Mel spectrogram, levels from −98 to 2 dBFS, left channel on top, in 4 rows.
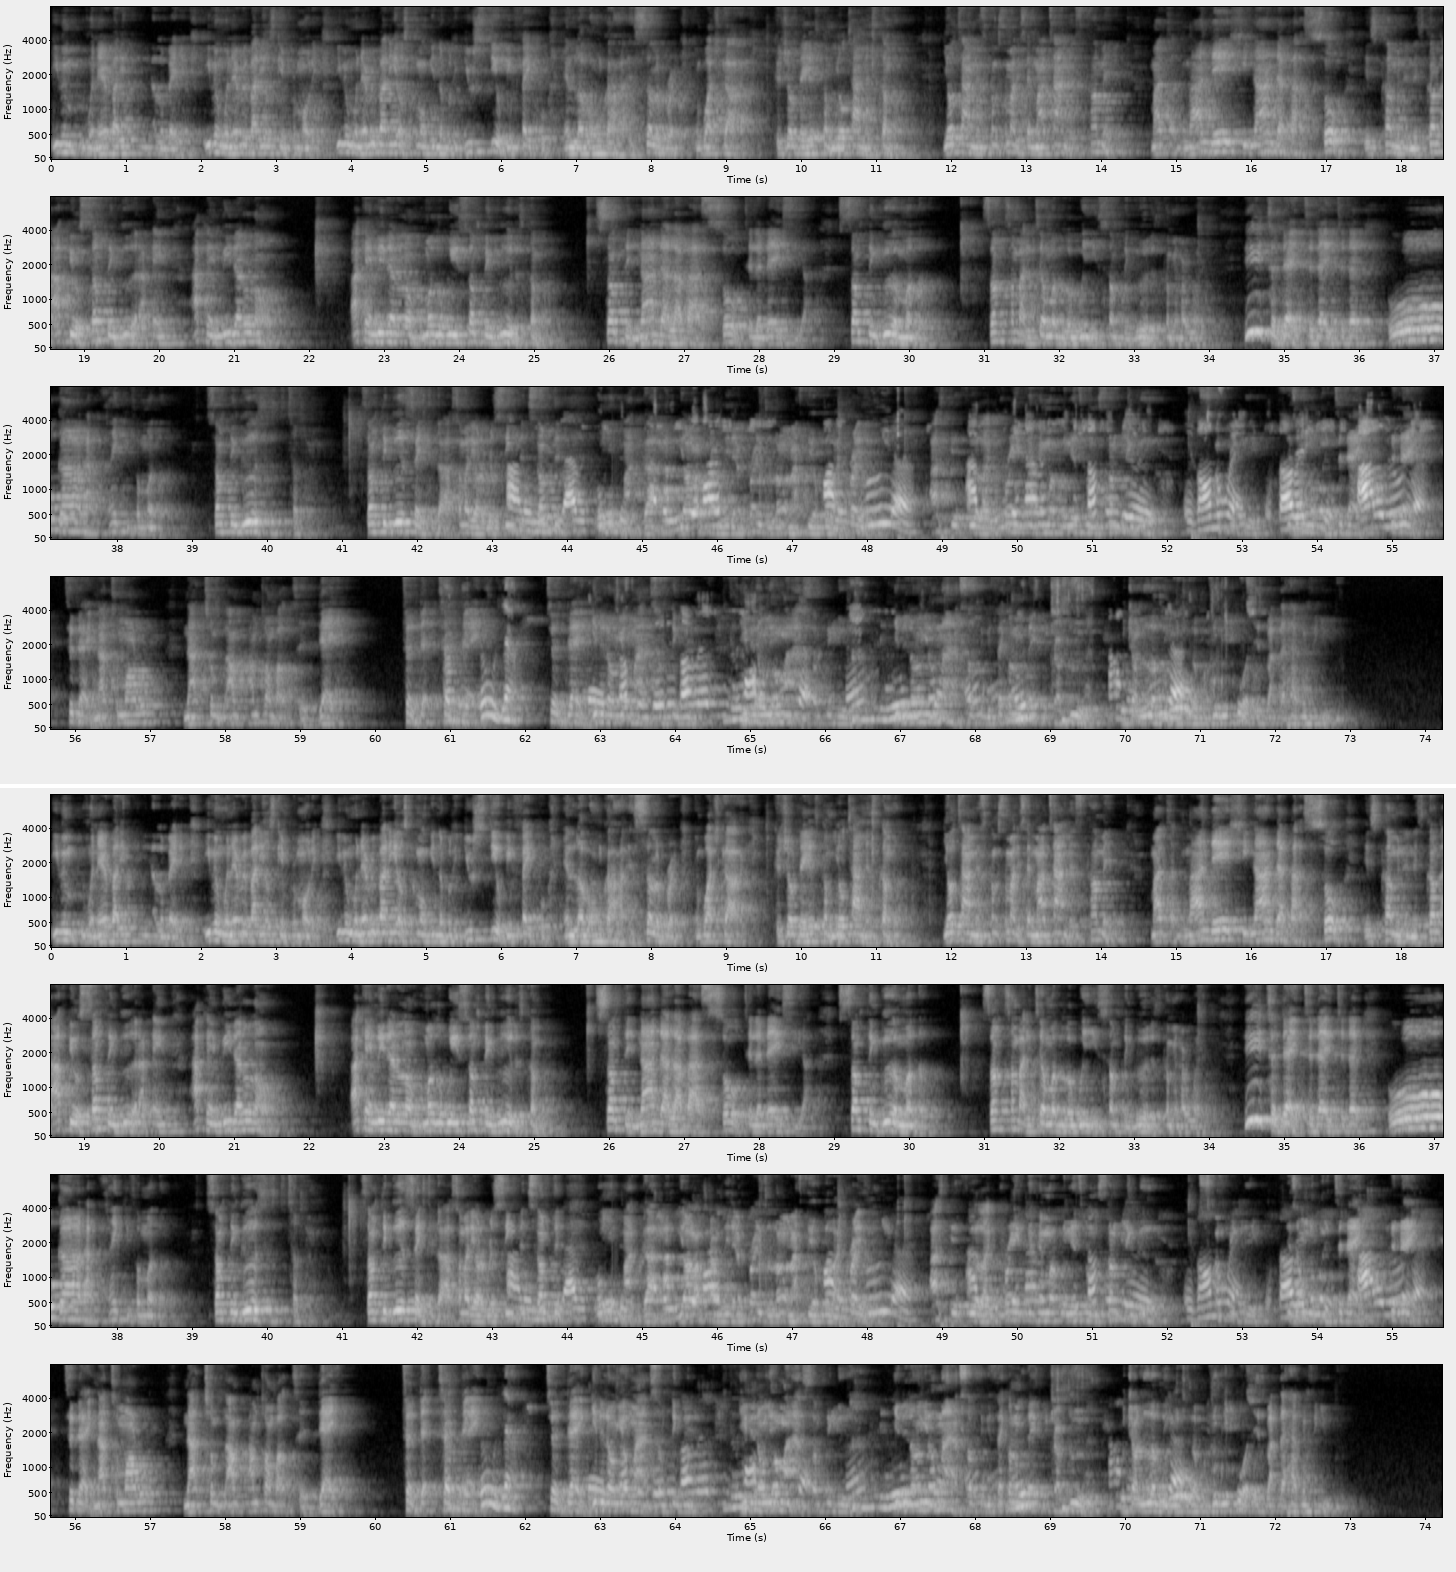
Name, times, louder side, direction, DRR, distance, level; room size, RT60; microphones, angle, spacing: voice 1, 0.0-1.8 2.0-3.5 3.8-8.3 8.6-9.2 9.7-11.3 11.9-14.1 14.7-17.2 17.5-20.1 20.4-21.5 22.1-22.2 22.6-25.1 25.8-28.6 29.2-30.2 31.1-33.9 34.5-36.0 36.4-38.5 39.3-40.0 40.3-40.4 41.3-43.9 44.4-48.2 48.8-51.9 52.6-53.2 53.6-54.6 55.1-55.3 55.9-57.0 57.4-59.5 60.4-61.4 62.3-64.3 64.9-66.4 66.9-69.5 69.9-72.7, right 2 dB, 35° right, 3.3 m, -29 dB
voice 2, 43.2-46.6 47.4-48.7 49.3-51.8 52.2-55.5 62.8-66.0 66.3-66.9 67.9-68.6 69.8-70.9, left 5 dB, 90° left, 1.2 m, -29 dB
voice 3, 60.9-62.0 64.6-65.2 66.3-67.6 68.5-69.6 70.6-70.9 71.6-71.7 72.8-72.9, left 1 dB, 25° left, 1.7 m, -30 dB
26.5 x 24.0 x 6.9 m
head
